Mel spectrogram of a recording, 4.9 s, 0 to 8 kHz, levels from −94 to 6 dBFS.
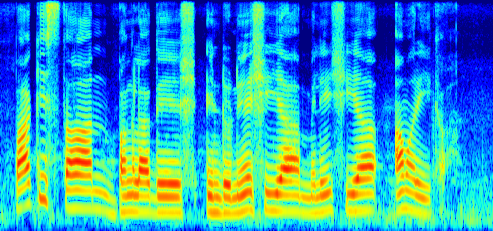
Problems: none marked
